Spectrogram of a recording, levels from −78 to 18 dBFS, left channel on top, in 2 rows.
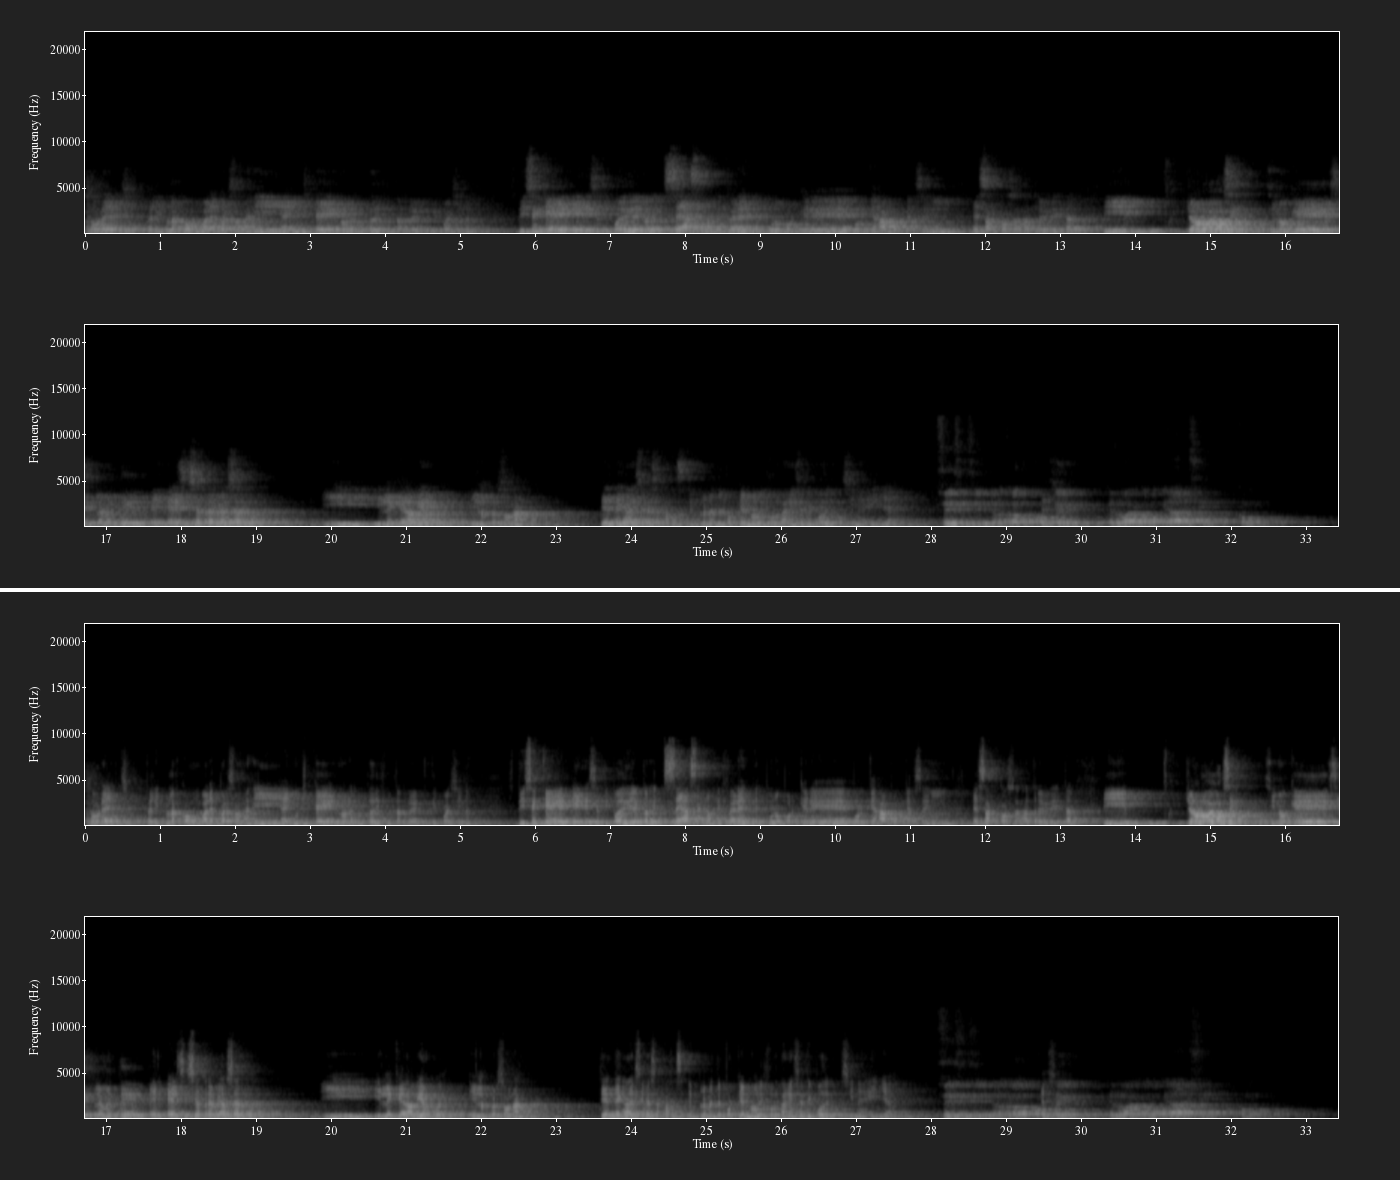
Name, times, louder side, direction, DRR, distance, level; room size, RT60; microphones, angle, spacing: voice 1, 0.0-5.2 5.7-11.5 11.8-13.9 14.7-15.4 15.8-19.0 19.9-21.5 21.8-22.5 23.6-27.5 29.5-29.7, right 2 dB, 75° right, 1 dB, 1.0 m, -32 dB
voice 2, 19.7-20.1 28.1-29.9 30.3-31.7 32.1-32.3, left 2 dB, 25° left, -7 dB, 2.1 m, -37 dB
9.8 x 6.6 x 5.2 m, 2.9 s
head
